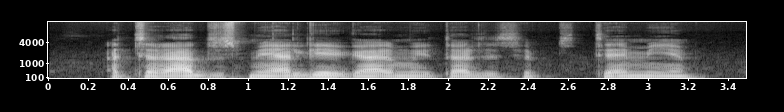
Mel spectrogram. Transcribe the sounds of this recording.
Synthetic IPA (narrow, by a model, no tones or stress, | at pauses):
ɐt̪ʲsʲɪɾɑːd̪ʊsmʲæːlʲɡʲeɛɡɑːlʲɪmɐit̪ɐɾʲt̪ʲɪsʲɐp̚ʲt̪ʲɪ̥t̪ʲɛmʲɪjɛ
